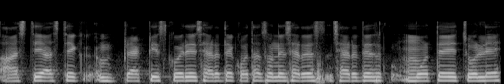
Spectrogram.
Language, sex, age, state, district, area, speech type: Bengali, male, 18-30, West Bengal, North 24 Parganas, rural, spontaneous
